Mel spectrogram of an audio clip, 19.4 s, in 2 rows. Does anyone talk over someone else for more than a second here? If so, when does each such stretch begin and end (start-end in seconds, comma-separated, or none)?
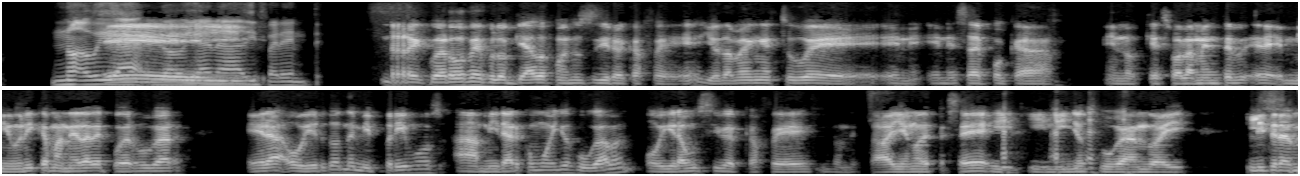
0.7-2.0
